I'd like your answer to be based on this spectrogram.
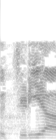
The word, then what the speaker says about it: چڑیا: درست تلفظ بتانا ہے. چڑیا یا چڑیا؟ دیکھا اڑتے ہوئے کیا اڑتی ہے؟ – چڑیا. – چڑیا تو نہیں اترتی. – چڑیا. – چڑیا. – چڑیا. – چڑیا. جی کیا اڑتی ہے ہوا میں؟ چڑیا. نہیں اترتی. نہیں اڑتی. کیا اڑتی ہے آسمان پہ؟ چڑیا. تو چڑیا آپ نے بالکل درست تلفظ بتایا.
